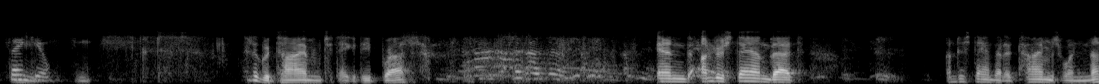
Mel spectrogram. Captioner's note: some laughter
